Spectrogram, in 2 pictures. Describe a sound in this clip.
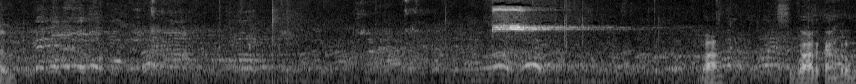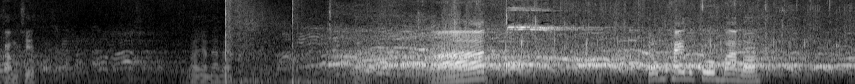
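A large crowd chatters in an echoing hall.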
